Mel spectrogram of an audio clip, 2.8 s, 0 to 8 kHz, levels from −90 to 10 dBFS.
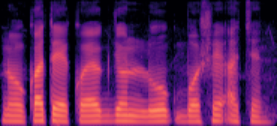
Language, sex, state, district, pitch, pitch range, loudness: Bengali, male, Assam, Hailakandi, 130 Hz, 130-135 Hz, -19 LUFS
